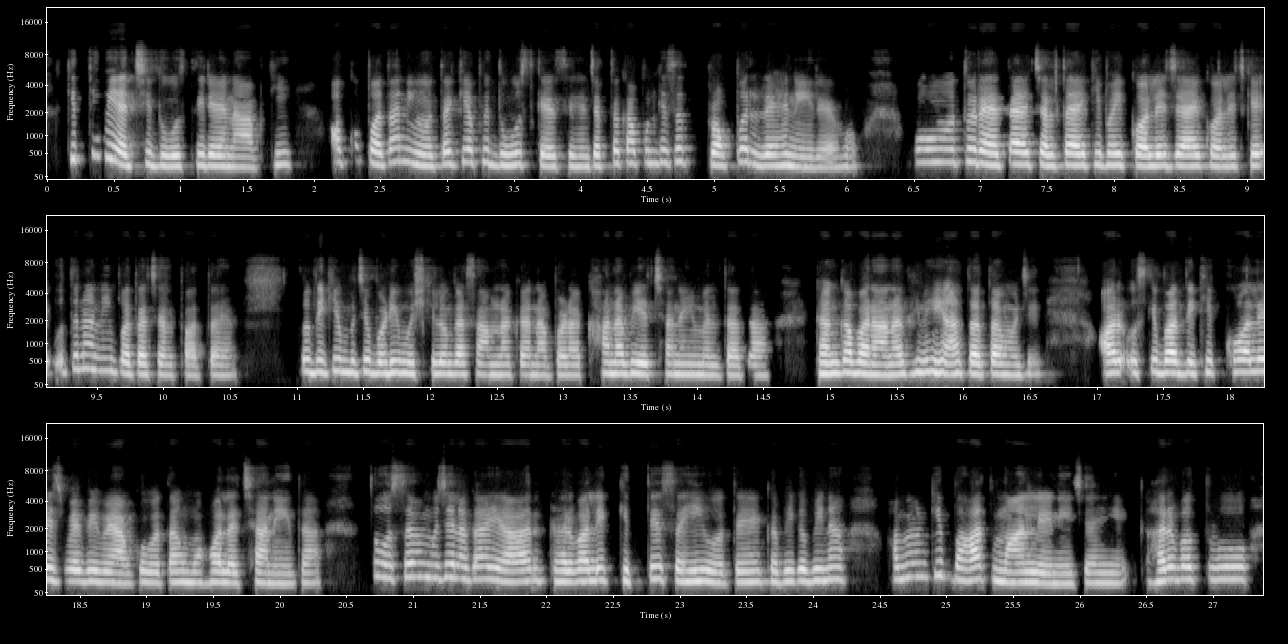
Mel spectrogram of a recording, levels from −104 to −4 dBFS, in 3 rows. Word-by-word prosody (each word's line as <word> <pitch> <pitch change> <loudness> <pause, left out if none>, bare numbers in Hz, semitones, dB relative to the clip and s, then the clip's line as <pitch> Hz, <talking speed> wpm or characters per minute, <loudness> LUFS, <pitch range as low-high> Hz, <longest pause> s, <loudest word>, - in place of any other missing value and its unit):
कितनी 370 +5 -7
भी - - +2
अच्छी 235 +2 -1
दोस्ती 225 +2 -1
रहे 225 -1 +1
ना 210 -1 -1
आपकी, 250 +6 -7 0.3
आपको 300 +4 -9
पता 285 +3 +1
नहीं 305 -4 -5
होता 235 +2 0
कि 270 +4 -8
आपके 295 0 -3
दोस्त 245 +1 -1
कैसे 225 0 -1
हैं, 215 -1 -4
जब 230 0 -1
तक 275 +1 -3
आप 280 +1 -4
उनके 285 +1 -5
साथ 315 +2 -4 0.2
प्रॉपर 255 +5 +1
रह 235 +1 +1
नहीं 210 -3 -1
रहे 200 - -5
हो। 210 +1 -10 0.4
वो 300 0 -3
तो 310 +1 -2
रहता 260 -2 +4
है, 255 -1 +7
चलता 245 -1 +2
है 240 - +7
कि 250 +1 -4
भई, 245 0 +2
कॉलेज 230 -1 +3
आए, 225 0 +5
कॉलेज 220 0 -2
के 240 - +2
उतना 330 0 -4
नहीं 290 -3 -6
पता 230 -3 +2
चल 215 -1 -4
पाता - - -4
है। 205 0 -8 0.5
तो 275 - 0
देखिए, 260 +2 0
मुझे 260 0 +1
बड़ी 240 +1 +2
मुश्किलों 235 -1 0
का 230 - +3
सामना 215 -1 -3
करना 210 -1 -3
पड़ा, 210 0 0
खाना 235 -1 +1
भी 230 0 +3
अच्छा 225 0 -1
नहीं 220 0 -1
मिलता 205 -1 -2
था, 205 0 -5 0.4
ढंग 230 +1 +6
का 255 - +6
बनाना 220 -2 +5
भी 235 +3 -2
नहीं 255 -1 +3
आता 230 0 +5
था 230 - +7
मुझे। 215 +2 -7 0.5
और 245 +1 +7
उसके 250 +3 -4
बाद 250 -1 +8
देखिए 240 +2 -2
कॉलेज 265 0 +3
में 240 -1 +2
भी 235 0 +1
मैं 220 -1 0
आपको 205 +2 0
बताऊँ, 220 +1 -1
माहौल 220 +1 0
अच्छा 210 +1 -2
नहीं 200 -1 -5
था। 210 0 -5 0.4
तो 345 - -7
उस 300 -1 -6
समय 330 0 -1
मुझे 315 0 -2
लगा, 280 -1 -1
यार, 245 -2 +2
घरवाले 245 +2 +3
कितने 250 +4 -2
सही 240 -3 +1
होते 225 -2 -1
हैं, 225 0 -2
कभी-कभी 235 +2 +1
ना 275 +1 -2 0.4
हमें 290 +3 -3
उनकी 335 +2 -6
बात 270 +1 +2
मान 220 -2 +3
लेनी 200 -1 -1
चाहिए, 210 0 -5 0.2
हर 245 +3 +4
वक़्त 275 0 0
वो 275 +1 0
235 Hz, 225 wpm, -23 LUFS, 220-265 Hz, 0.5 s, बाद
